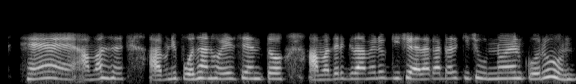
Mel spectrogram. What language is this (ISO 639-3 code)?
ben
